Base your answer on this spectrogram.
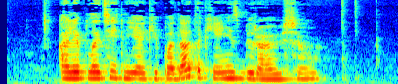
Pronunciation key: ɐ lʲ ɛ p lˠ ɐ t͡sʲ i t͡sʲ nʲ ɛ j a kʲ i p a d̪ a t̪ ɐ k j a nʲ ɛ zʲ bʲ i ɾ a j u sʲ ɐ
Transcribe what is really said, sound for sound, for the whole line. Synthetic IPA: ɐ lʲ ɛ p lˠ a t͡sʲ i t͡sʲ nʲ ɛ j a kʲ i p a d̪ a t̪ ɐ k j a nʲ ɛ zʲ bʲ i ɾ a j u sʲ ɐ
